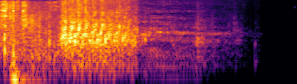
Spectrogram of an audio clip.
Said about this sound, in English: Here, I'll see to your horse.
